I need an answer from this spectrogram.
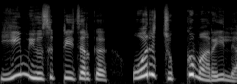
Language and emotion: Malayalam, angry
